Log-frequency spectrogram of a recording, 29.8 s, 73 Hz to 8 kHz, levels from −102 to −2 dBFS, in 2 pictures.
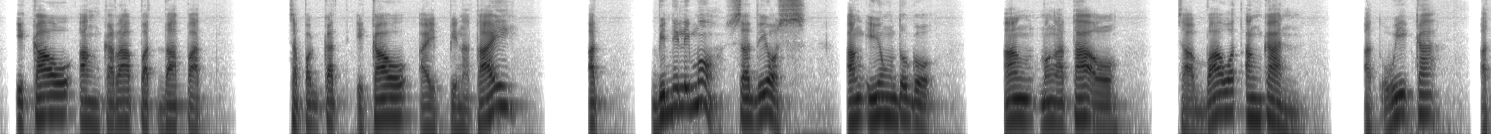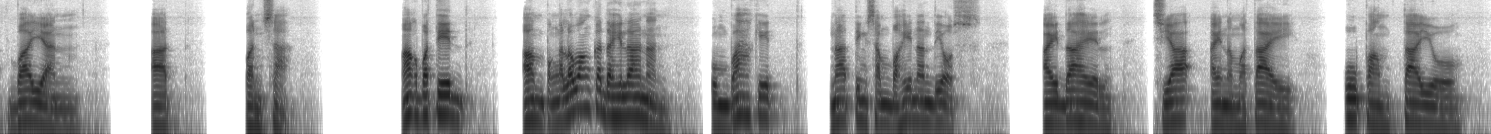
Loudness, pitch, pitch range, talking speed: -20 LUFS, 110 Hz, 95-130 Hz, 90 wpm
